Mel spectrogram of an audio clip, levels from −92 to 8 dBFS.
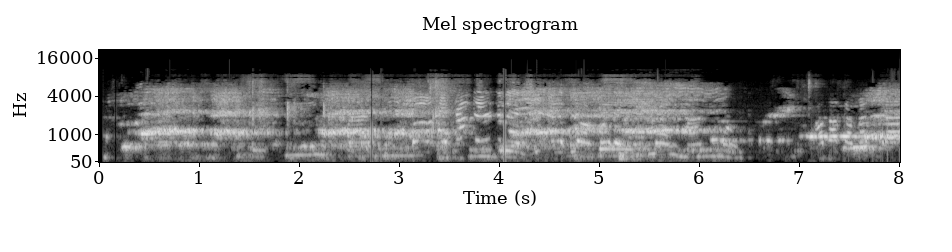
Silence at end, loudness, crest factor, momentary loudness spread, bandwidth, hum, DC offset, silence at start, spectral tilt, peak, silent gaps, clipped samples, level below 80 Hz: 0 s; -11 LUFS; 12 dB; 10 LU; 9.4 kHz; none; under 0.1%; 0.05 s; -1.5 dB/octave; 0 dBFS; none; under 0.1%; -62 dBFS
